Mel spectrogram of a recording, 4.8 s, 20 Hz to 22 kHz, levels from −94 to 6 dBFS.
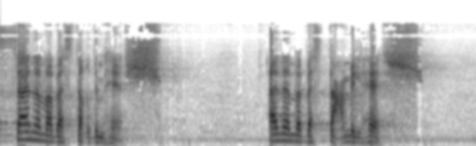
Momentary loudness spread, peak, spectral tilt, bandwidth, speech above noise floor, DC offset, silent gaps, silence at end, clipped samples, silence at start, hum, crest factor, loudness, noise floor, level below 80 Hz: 7 LU; 0 dBFS; -2.5 dB/octave; 11.5 kHz; 36 dB; under 0.1%; none; 0.55 s; under 0.1%; 0 s; 50 Hz at -55 dBFS; 20 dB; -17 LUFS; -53 dBFS; -56 dBFS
